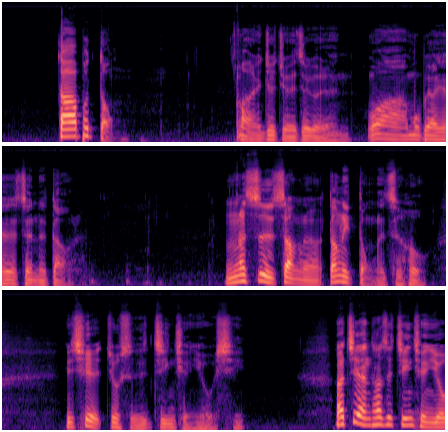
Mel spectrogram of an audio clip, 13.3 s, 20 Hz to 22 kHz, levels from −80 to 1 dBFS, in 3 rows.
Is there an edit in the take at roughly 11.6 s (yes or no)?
no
